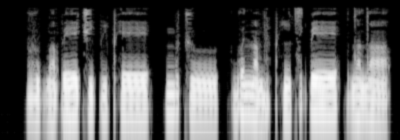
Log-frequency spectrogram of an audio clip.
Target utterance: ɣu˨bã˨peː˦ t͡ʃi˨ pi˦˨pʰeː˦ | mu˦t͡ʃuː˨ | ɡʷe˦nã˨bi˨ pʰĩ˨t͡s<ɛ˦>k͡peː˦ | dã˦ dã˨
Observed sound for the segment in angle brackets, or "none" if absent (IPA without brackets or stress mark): ɪ˦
